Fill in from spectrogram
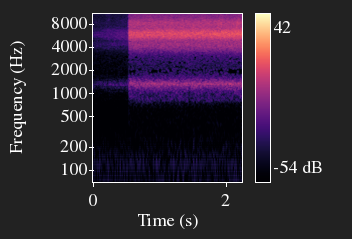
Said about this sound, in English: I'm going to give you 6 seconds of cicadas because I'm not sure you can take 10 seconds. So I'm going to give you 6 seconds and let's just listen and look at the cicadas.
